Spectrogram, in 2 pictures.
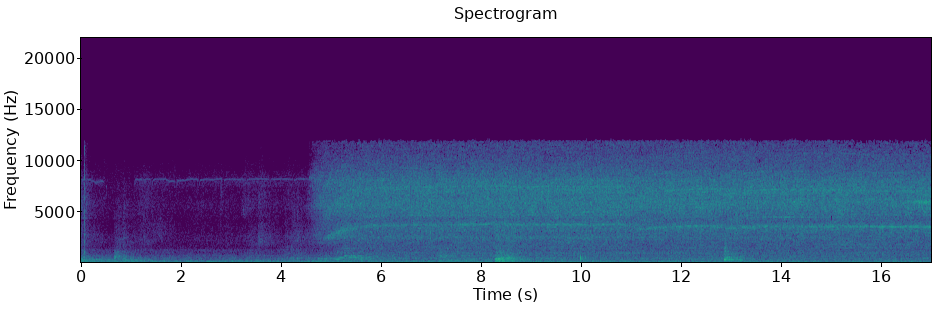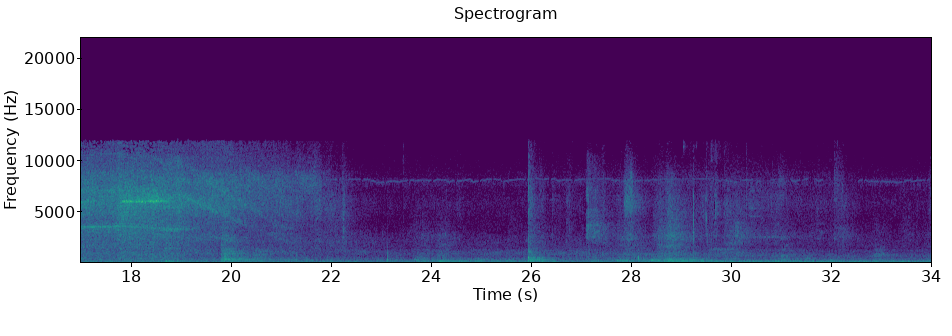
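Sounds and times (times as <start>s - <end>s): machine hiss and whine: 0.0s - 34.0s.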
